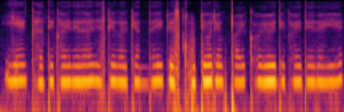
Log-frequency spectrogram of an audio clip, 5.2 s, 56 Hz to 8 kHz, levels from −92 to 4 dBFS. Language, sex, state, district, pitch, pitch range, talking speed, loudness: Hindi, female, Uttar Pradesh, Jyotiba Phule Nagar, 220 Hz, 215-225 Hz, 255 wpm, -20 LUFS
